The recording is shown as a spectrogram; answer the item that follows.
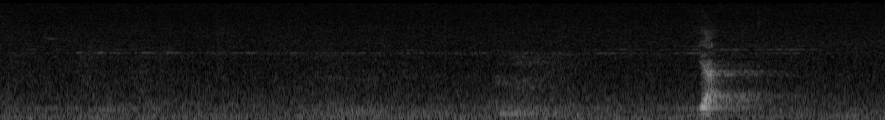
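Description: Quiet hall room tone with a faint steady high-pitched whine and some low murmuring, then a man says a short "Yeah" near the end.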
